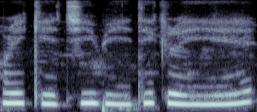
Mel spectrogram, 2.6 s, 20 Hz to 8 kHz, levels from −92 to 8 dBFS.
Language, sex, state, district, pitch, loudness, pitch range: Hindi, female, Arunachal Pradesh, Papum Pare, 255 Hz, -12 LUFS, 235-265 Hz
